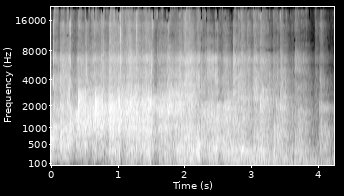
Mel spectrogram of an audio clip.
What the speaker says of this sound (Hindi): उनके लिए एक बार जोरदार ताली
